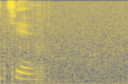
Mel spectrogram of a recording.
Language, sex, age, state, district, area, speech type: Hindi, female, 18-30, Bihar, Madhepura, rural, read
